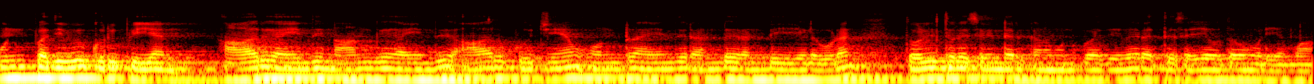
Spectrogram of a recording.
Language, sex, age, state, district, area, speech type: Tamil, male, 18-30, Tamil Nadu, Dharmapuri, rural, read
